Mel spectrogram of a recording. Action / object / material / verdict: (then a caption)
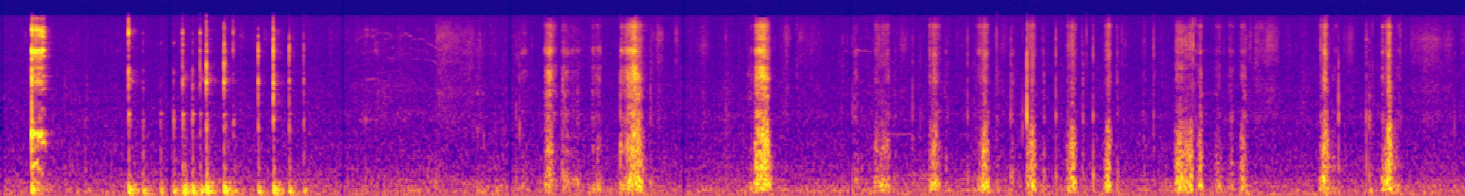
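scrape / metal-nib dip pen on paper sketchbook page / paper / none. A metal-nib dip pen scratches ink lines across the paper pages of a hardcover sketchbook. Quiet, dry scratching strokes come in short bursts, denser at the start and then spaced apart. Each stroke has a bright, rasping edge and dies away almost at once.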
